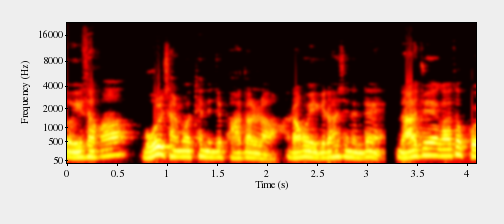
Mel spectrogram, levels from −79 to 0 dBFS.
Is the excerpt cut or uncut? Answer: cut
